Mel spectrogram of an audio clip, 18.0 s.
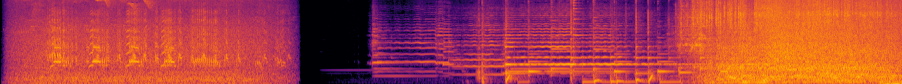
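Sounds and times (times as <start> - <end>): outdoor hiss: 0.1 - 0.9, 13.7 - 18.0
bird calling: 0.7 - 6.0
bowed strings holding a chord: 8.8 - 18.0.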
